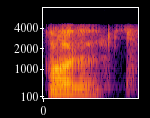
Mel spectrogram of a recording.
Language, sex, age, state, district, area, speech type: Nepali, male, 60+, West Bengal, Kalimpong, rural, conversation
